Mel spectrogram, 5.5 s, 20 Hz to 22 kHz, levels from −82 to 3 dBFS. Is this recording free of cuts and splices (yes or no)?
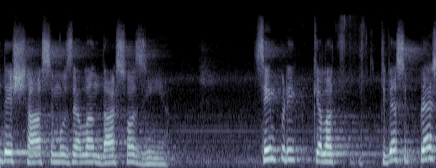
yes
